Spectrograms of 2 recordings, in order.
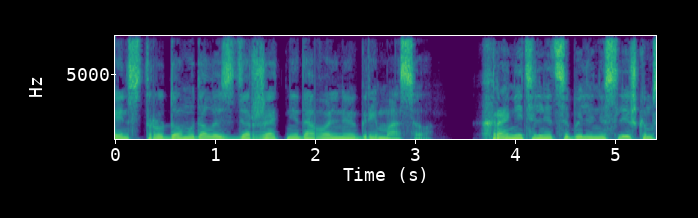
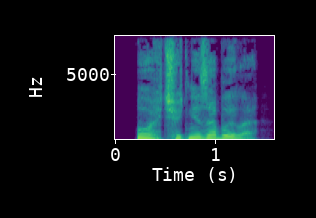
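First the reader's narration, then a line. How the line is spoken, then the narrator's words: Exclamation. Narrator (Russian): воскликнула Эгвейн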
